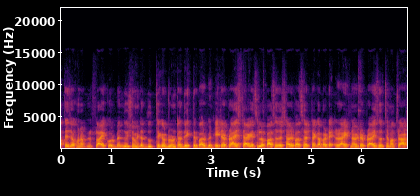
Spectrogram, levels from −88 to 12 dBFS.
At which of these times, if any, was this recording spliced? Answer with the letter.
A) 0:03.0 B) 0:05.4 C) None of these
A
